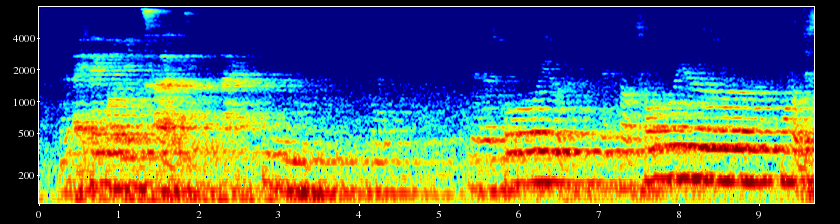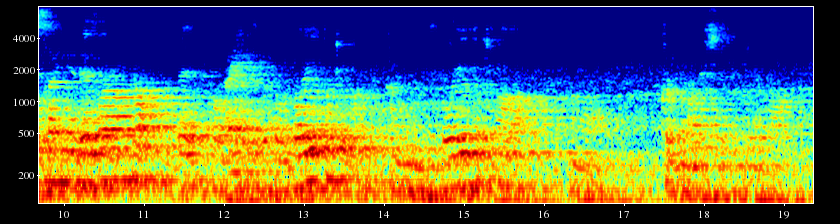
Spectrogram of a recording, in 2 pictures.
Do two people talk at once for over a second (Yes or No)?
Yes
